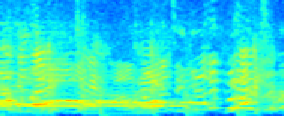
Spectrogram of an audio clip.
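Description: A group of excited children shrieking and shouting over one another, with long high-pitched squeals in the first half.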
